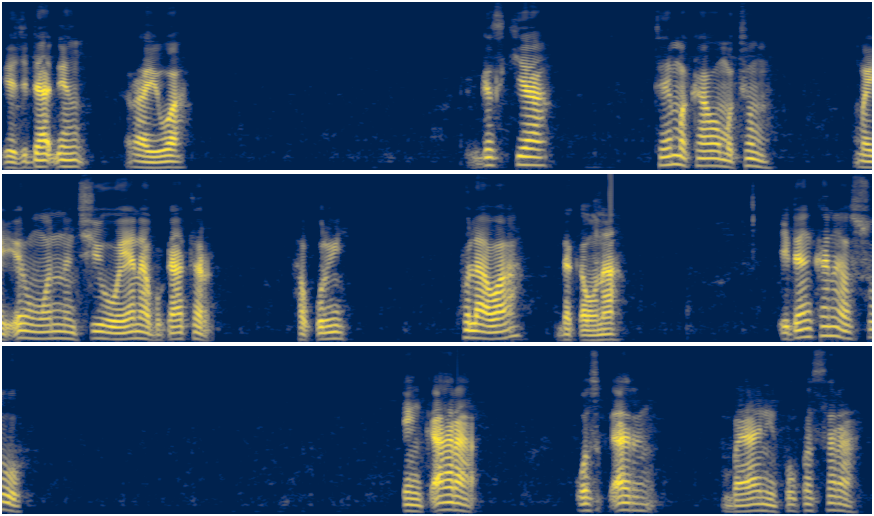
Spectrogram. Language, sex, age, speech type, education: Hausa, male, 46-60, spontaneous, tertiary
